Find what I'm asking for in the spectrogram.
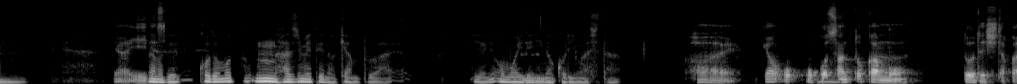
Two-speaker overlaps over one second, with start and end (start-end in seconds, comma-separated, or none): none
